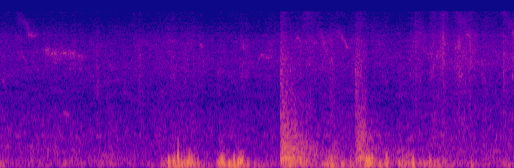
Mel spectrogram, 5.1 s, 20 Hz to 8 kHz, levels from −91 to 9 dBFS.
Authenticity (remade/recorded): remade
